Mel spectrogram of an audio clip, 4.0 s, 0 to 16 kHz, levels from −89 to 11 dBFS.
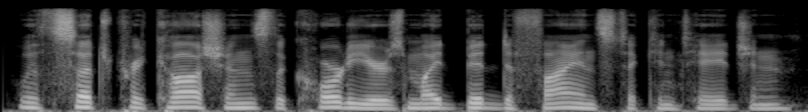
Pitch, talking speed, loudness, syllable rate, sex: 140 Hz, 150 wpm, -20 LUFS, 4.4 syllables/s, male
